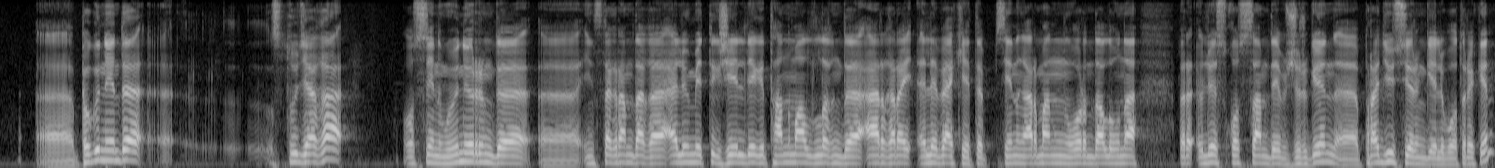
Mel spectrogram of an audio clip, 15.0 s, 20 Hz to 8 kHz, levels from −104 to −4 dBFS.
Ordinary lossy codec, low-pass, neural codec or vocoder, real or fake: none; none; none; real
